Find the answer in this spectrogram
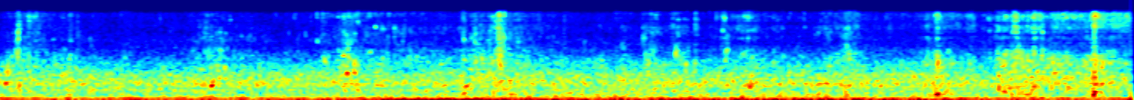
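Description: A tiger wading through a shallow pond, the water sloshing and splashing irregularly with its steps, over a steady low hum.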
